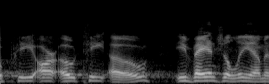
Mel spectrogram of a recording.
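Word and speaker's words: protoevangelium: That's spelled P-R-O-T-O, proto. The word proto means first, like a prototype, right? So proto, P-R-O-T-O, evangelium, it's almost like the word evangelist, E-V-A-N-G-E-L-I-U-M. So it's one word, proto-evangelium. It's P-R-O-T-O, E-V-A-N-G-E-L-I-U-M.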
